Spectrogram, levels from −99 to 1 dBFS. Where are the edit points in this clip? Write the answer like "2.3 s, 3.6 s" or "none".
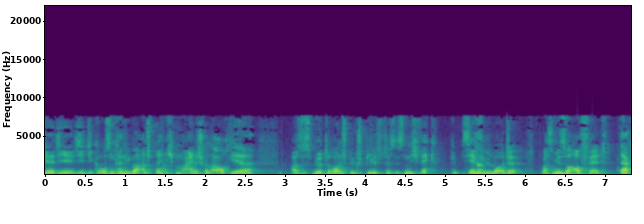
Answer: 1.5 s, 2.3 s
